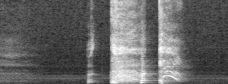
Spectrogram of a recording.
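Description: A man coughing: two short coughs in quick succession about a second in.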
